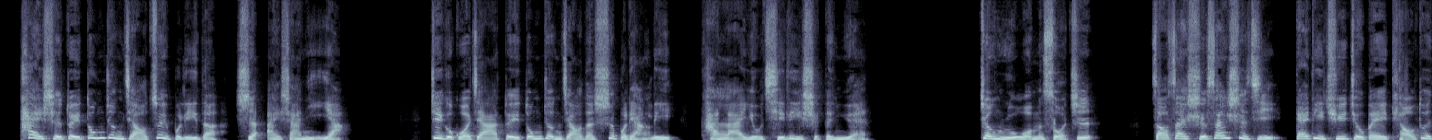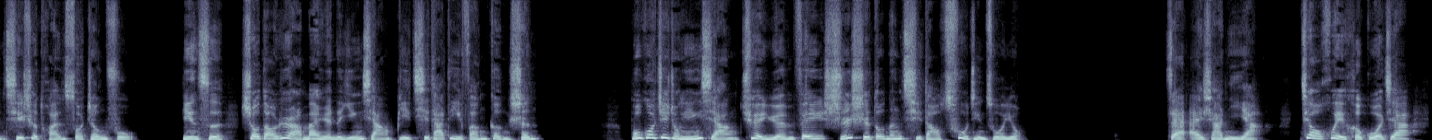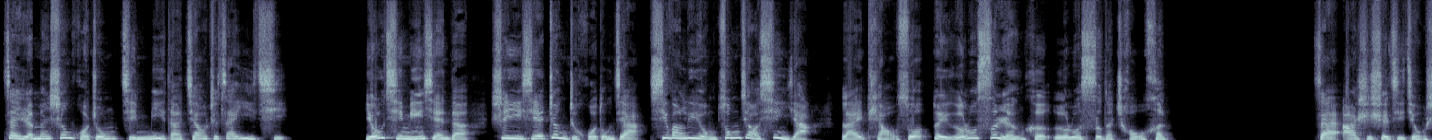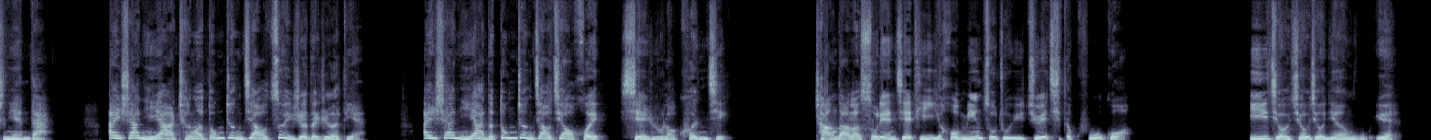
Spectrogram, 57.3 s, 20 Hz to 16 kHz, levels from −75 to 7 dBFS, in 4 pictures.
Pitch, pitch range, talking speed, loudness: 220 Hz, 175-260 Hz, 230 characters per minute, -13 LUFS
